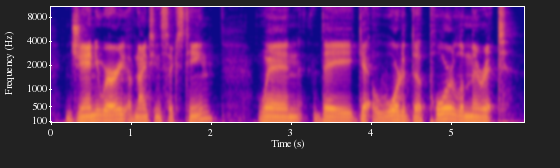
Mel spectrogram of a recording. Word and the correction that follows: Pour le Mérite: That's terrible pronunciation. Pour le Mérite. It's actually, ironically, a French name for a German award.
